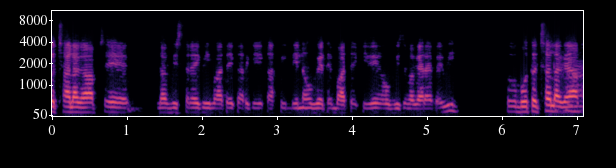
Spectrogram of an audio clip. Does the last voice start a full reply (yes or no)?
no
